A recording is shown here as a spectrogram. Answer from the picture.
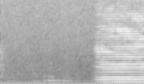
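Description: A soft click, then a quiet pause, then a single steady held musical note begins about one and a half seconds in as the playing starts.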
